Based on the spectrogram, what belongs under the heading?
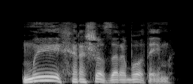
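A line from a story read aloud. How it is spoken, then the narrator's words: Laughing. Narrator (Russian): рассмеялся я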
